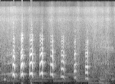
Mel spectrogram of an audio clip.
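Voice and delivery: high burst of laughter; real amused laugh. Real, not acted. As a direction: laugh at own joke. Joke about parents fighting.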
